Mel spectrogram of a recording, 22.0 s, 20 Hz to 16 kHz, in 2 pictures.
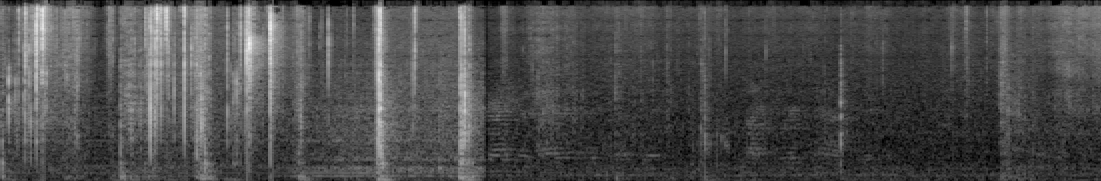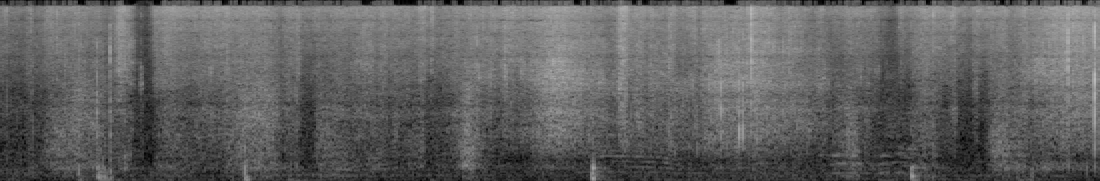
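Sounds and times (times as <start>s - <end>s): hands squishing slime: 0.0s - 4.7s, 9.7s - 22.0s.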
